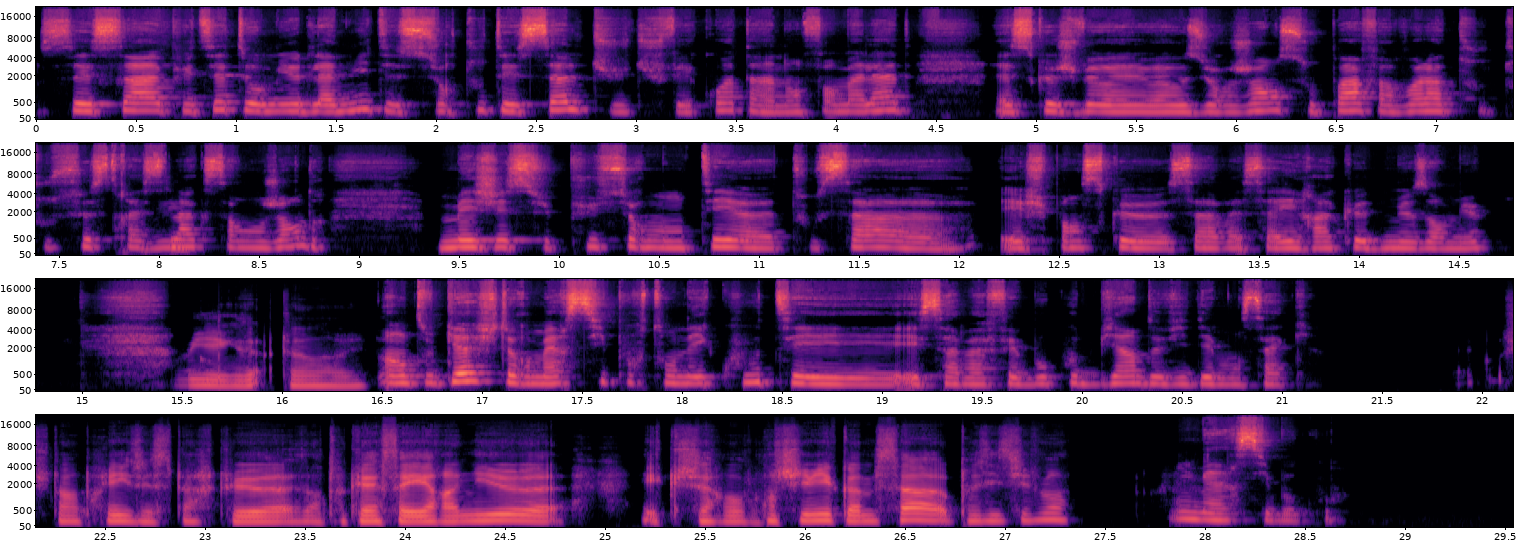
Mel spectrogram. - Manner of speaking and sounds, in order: none
- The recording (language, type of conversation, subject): French, advice, Comment avez-vous vécu la naissance de votre enfant et comment vous êtes-vous adapté(e) à la parentalité ?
